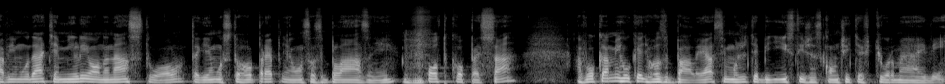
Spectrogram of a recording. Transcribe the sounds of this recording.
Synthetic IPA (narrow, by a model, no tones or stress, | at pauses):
aʋimud̪aːcɛmiliɔːnːast̪ʊɔlt̪aɡjɛmust̪ɔɦɔpɾɛpɲɛɔnsazblaːzɲiɔt̪kɔpɛsa | avɔkamiɦukɛɟɦɔzbalɪasimʊɔʒɛcɛbiɟist̪iːʒɛskɔnt͡ʃicɛfcuɾmɛajʋi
